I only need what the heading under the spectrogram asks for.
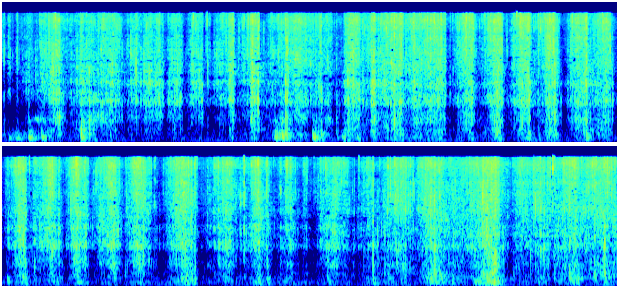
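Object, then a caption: Plastic bubble wrap strip. A strip of clear plastic bubble wrap on a table is twisted and squeezed with the fingers to pop its bubbles. Steady bright crinkling is broken by a rapid run of sharp, crackling pops that stay mostly high in tone with almost no low end.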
